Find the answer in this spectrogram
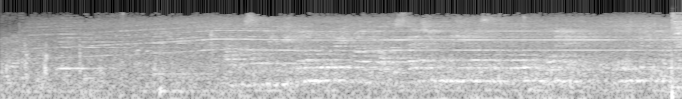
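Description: Twin-engine jet airliner's engines whining over a steady rumble. The whine rises in pitch a couple of seconds in and then holds steady, as the engines spool up.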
